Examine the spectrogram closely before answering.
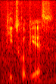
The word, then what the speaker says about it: Pietruk: Pietruk, yes. Pietruk. I'm gonna remember this. It's too Russian, less Russian pronunciation. Pietruk, just, a bit Pietruk. softer. It's still too harsh.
